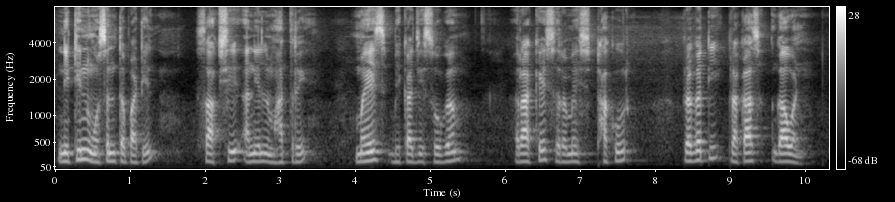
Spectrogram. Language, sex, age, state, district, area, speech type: Marathi, male, 45-60, Maharashtra, Raigad, rural, spontaneous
